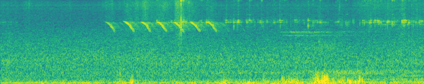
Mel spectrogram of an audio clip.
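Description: A small bird singing a quick run of about seven high falling notes, followed by a high repeated note, over a steady low outdoor rumble. A soft thump comes about four seconds in.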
